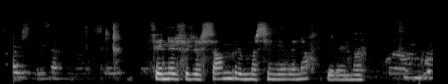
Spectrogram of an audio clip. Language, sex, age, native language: Icelandic, female, 11, Icelandic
